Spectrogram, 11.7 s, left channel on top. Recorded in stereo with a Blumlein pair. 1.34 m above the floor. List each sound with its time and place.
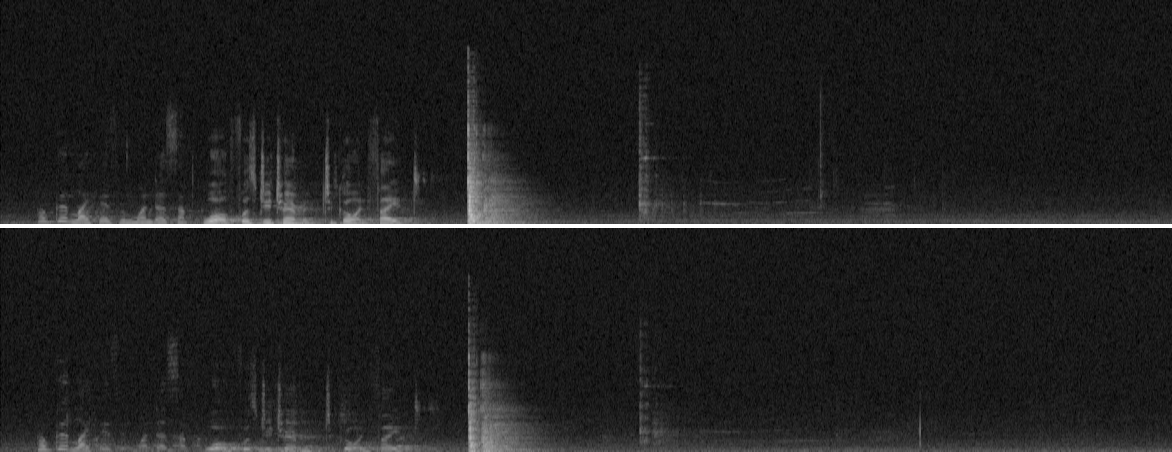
0.4 s a woman speaking: 10° right, 1.0 m; by 1.9 s 65° left, 1.3 m
2.0 s a woman speaking: 40° left, 1.6 m
4.7 s a door slam: 45° left, 3 m
6.4 s a squeak: 40° left, 3 m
